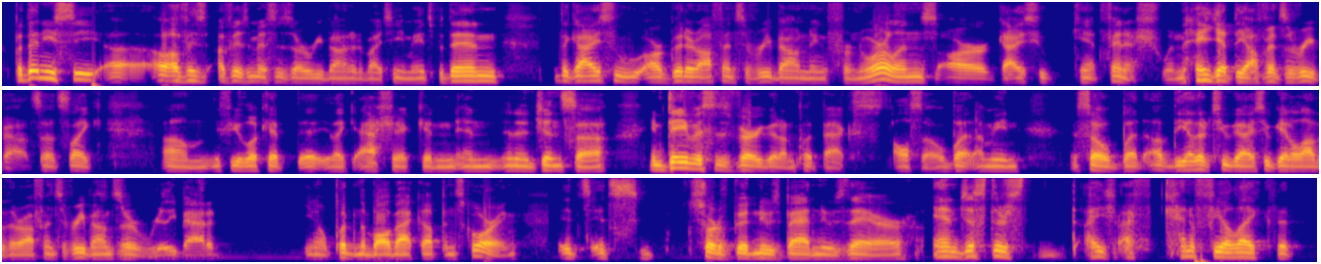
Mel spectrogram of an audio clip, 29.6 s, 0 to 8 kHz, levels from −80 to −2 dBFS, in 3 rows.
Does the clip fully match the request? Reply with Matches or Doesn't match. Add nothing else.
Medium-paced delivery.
Doesn't match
